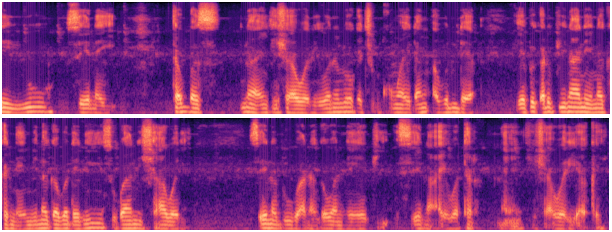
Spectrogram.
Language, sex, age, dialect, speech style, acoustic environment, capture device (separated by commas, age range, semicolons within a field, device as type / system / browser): Hausa, male, 25-34, Nigeria - Kano, happy, appliances; people talking, mobile / Linux / Chrome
